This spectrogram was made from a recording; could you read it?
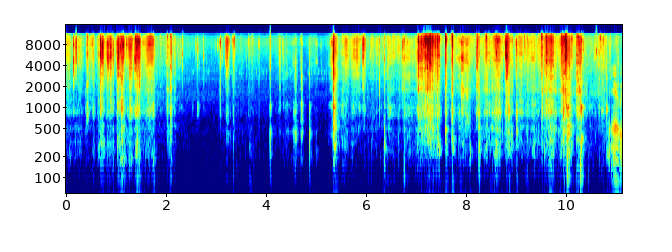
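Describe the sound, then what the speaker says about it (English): A knife slicing open the packaging of a Magic: The Gathering Secret Lair box, heard as close, irregular plastic crinkling, scraping and tearing bursts that come and go across the stretch. "Very responsibly cut towards ourselves, as you know everyone instructs you not to do."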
